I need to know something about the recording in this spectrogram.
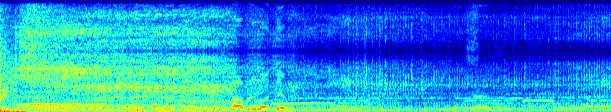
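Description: Music cuts off about half a second in. After that a small engine runs steadily, its pitch shifting up and down in steps, with indistinct voices.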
